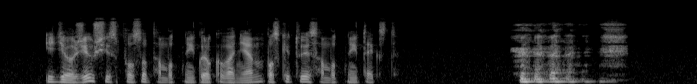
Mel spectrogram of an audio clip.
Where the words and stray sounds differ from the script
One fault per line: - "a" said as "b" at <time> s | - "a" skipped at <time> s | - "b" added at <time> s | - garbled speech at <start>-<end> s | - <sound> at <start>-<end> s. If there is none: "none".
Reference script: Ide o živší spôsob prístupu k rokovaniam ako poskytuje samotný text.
- "prístupu" said as "samotný" at 1.5 s
- "ako" skipped at 2.6 s
- laugh at 5.1-6.3 s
